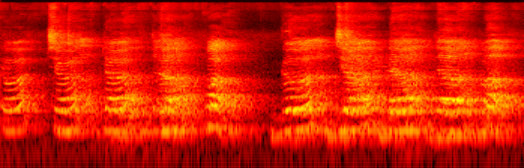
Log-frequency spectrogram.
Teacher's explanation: ಈ 10 ಅಕ್ಷರಗಳನ್ನ ನಾವು ಬಹಳ ಸರಳವಾಗಿ ಕಡಿಮೆ ಉಸಿರನ್ನ ಬಳಕೆ ಮಾಡಿಕೊಂಡು ಉಚ್ಚರಿಸಬಹುದು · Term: ಅಲ್ಪಪ್ರಾಣ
